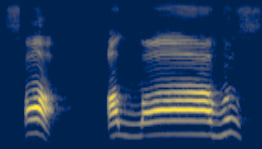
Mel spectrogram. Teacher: उसके बाद हमने देखा कि साद के ऊपर जबर है तो मुंह खोल के पढ़ेंगे और इसको लंबा नहीं करेंगे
